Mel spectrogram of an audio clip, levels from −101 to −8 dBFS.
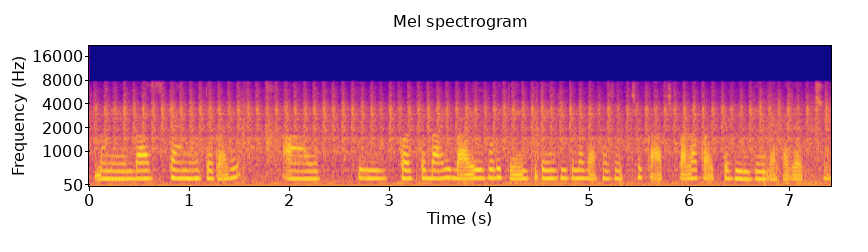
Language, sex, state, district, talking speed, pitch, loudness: Bengali, female, West Bengal, Paschim Medinipur, 210 wpm, 225 Hz, -18 LUFS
